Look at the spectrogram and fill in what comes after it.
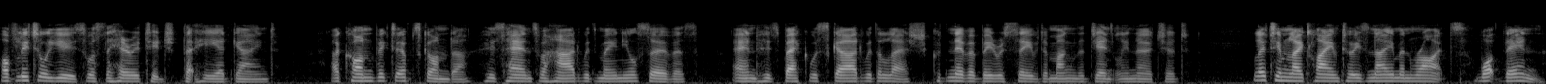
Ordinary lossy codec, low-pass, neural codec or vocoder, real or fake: Opus, 64 kbps; 7.2 kHz; none; real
